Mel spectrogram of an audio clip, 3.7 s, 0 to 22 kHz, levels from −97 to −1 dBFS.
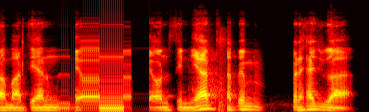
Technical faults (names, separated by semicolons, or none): robotic sound from repeated short buffers; short stall from a late packet; call audio freeze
